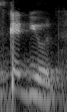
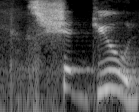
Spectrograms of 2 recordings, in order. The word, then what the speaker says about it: schedule: not scheduled it is scheduled you should keep yourself updated the pronunciation has changed but i find that it hasn't changed at all actually schedule schedule is the british pronunciation schedule is from america that's the effect we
